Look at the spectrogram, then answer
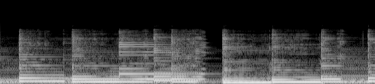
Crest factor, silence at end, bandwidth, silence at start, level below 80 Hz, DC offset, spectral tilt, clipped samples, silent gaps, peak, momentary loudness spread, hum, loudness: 10 dB; 0 s; 5.2 kHz; 0 s; -32 dBFS; under 0.1%; -11.5 dB/octave; under 0.1%; none; 0 dBFS; 4 LU; none; -12 LUFS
